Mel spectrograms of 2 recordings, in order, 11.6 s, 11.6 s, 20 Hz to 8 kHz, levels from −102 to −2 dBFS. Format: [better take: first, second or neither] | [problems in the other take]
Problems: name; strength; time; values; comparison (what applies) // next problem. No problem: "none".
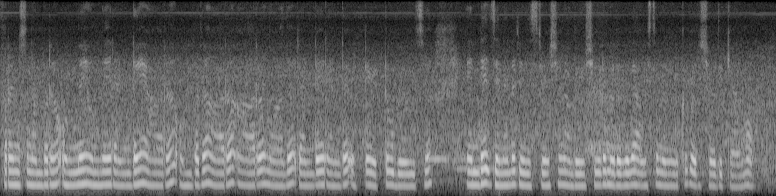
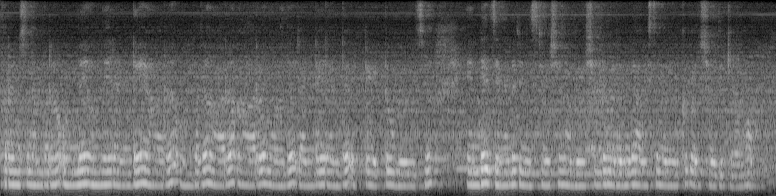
first | room echo; dies away in 1.1 s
